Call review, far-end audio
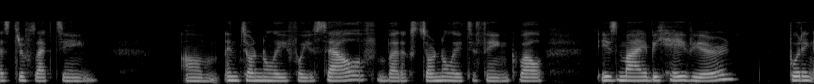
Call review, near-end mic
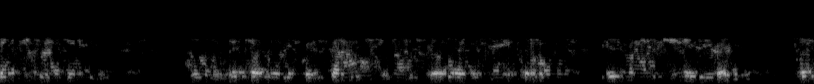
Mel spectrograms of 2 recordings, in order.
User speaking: No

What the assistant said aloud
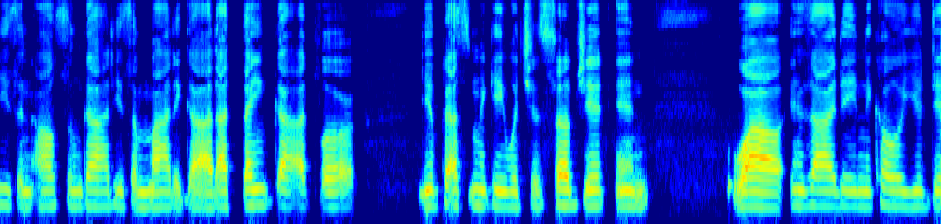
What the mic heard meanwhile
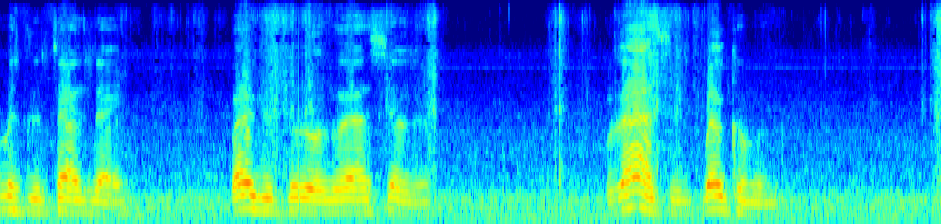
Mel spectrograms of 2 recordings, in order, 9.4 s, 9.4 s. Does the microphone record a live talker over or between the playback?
Yes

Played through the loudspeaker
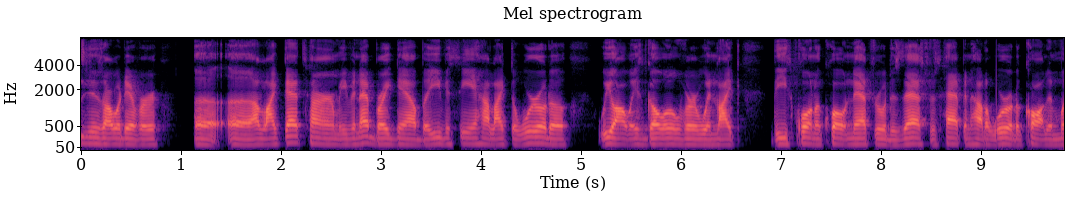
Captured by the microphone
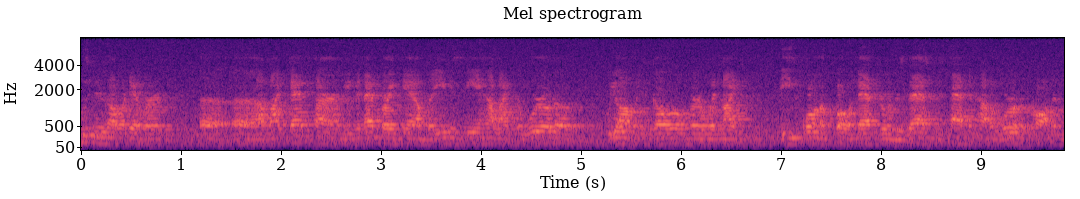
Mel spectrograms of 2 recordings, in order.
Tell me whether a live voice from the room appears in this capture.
No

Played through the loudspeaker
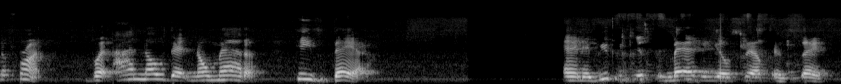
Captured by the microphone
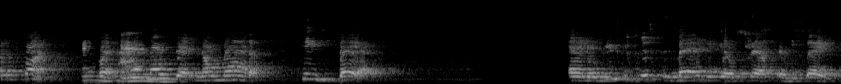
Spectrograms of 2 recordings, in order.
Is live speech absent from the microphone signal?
No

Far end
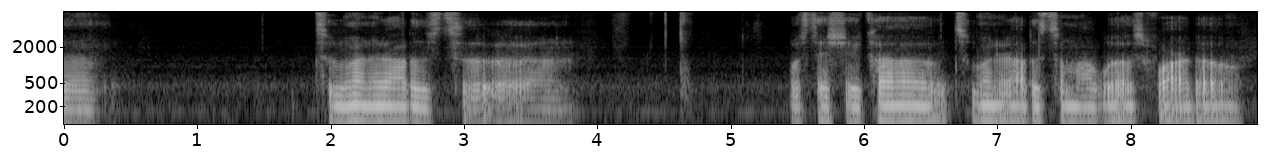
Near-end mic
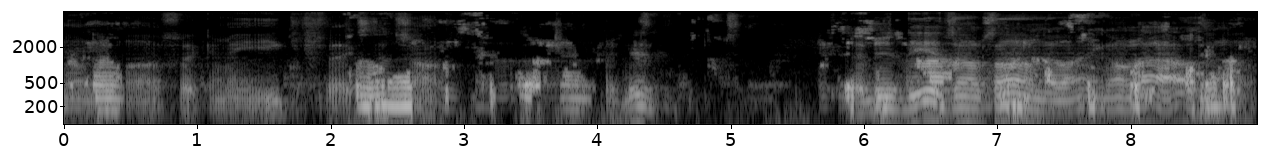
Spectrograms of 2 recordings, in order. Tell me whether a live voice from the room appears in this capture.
Yes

